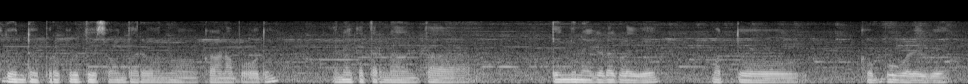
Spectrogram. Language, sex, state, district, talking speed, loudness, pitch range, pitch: Kannada, male, Karnataka, Koppal, 60 wpm, -16 LUFS, 100-110 Hz, 105 Hz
